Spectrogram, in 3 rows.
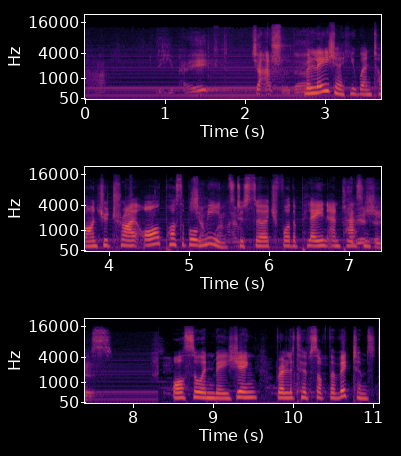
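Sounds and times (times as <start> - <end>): electrical mains hum: 0.0 - 10.4.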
